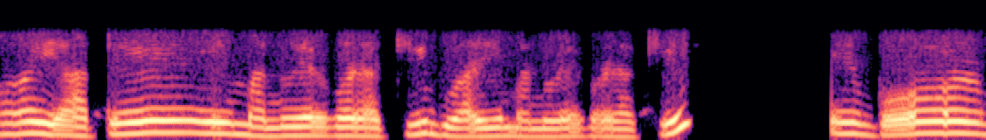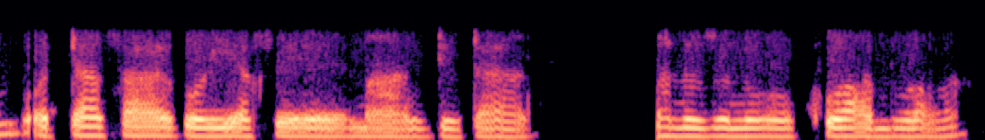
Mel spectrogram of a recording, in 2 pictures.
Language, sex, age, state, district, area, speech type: Assamese, female, 45-60, Assam, Dibrugarh, rural, conversation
